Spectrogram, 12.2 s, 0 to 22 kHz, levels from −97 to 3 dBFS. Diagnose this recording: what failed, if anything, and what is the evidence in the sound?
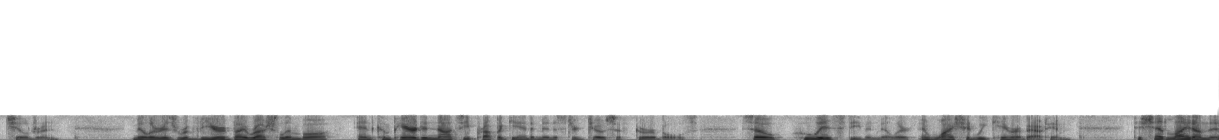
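The failure is at the codec stage: Dialogic VOX ADPCM. Throughout, nothing sounds above 3.9 kHz, and a gritty hiss trails the speech. That hiss is plainly audible. Coarse 4-bit steps track the waveform poorly. The band fits 8,000 samples a second, about 32 kbps.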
